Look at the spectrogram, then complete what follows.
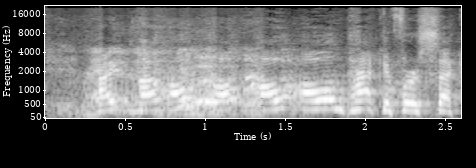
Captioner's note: audience laughing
